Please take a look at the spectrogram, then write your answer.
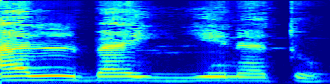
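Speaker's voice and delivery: "আল বাইয়িনাতু" slowly with a sounded l in al; syllable by syllable, l clear in "আল বাইয়িনাতু"; lam pronounced. Shown as a demonstration. Teacher models reading for learners, lam pronounced. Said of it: "তার মানে লাম উচ্চারণ হবে".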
